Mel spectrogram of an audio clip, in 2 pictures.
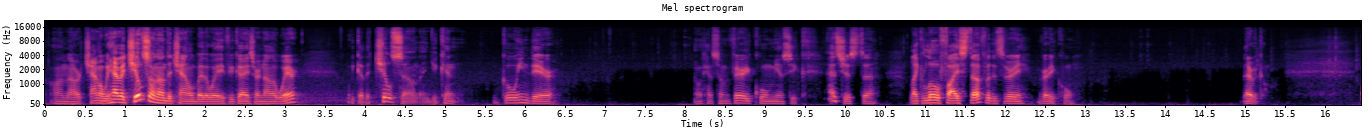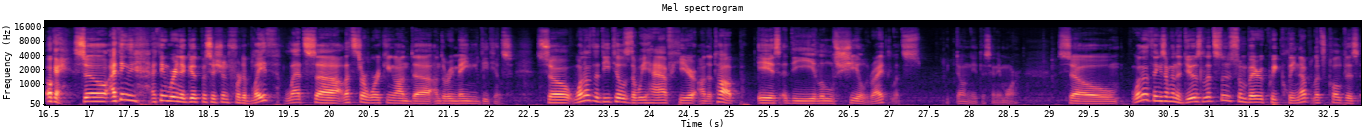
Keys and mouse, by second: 14.9 middle click, 15.6 Tab, 16.1 middle click, 16.6-17.4 middle drag, 18.5 middle click, 19.1-19.5 middle drag, 20.4 shift+middle drag, 20.9 middle click, 21.6 shift+middle drag, 22.1 middle click, 22.8 KP_1, 24.2 shift+middle click, 25.1 middle click, 27.3 g, 27.7 click, 28.6 middle drag, 31.1 click, 31.2-32.9 drag, 32.8 BackSpace.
